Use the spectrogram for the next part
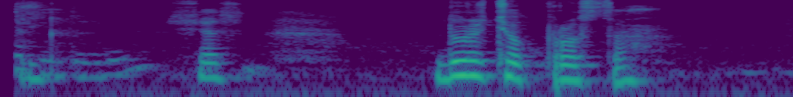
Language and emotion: Russian, neutral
